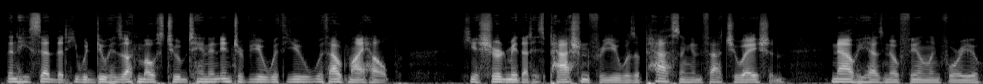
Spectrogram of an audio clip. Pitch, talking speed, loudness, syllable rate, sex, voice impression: 110 Hz, 225 wpm, -24 LUFS, 5.7 syllables/s, male, masculine, middle-aged, slightly thick, tensed, slightly powerful, hard, slightly raspy, cool, calm, mature, wild, strict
